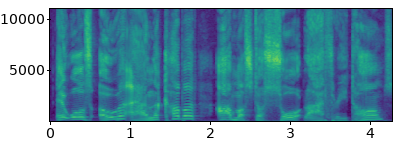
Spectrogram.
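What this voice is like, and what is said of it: Put-on Cockney English accent. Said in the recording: “the idiot English English accent where, like, you know, they just don't know what they're talking about ... that's a Cockney accent ... that's a wonderful Cockney English accent”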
